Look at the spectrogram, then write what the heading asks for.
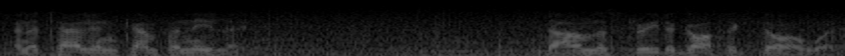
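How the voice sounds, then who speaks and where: A man delivering measured, rhetorical scripted narration in the style of a vintage documentary. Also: medium pitch, sing-song, poor audio. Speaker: narrator of an old travel film. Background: prominent music.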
